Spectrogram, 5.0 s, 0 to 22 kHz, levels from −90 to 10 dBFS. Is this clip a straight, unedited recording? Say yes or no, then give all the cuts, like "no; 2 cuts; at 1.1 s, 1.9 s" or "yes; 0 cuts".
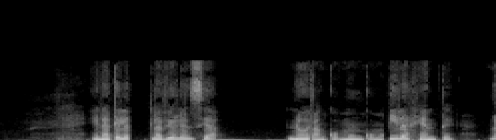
no; 3 cuts; at 1.3 s, 3.1 s, 3.8 s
